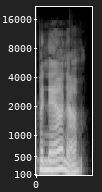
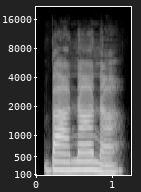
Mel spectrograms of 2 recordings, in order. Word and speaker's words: banana: many languages the word banana is pronounced as banana all three syllables are stressed equally in English we pronounce the word as banana the second syllable is stressed the vowel within the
